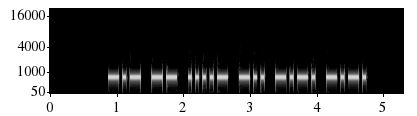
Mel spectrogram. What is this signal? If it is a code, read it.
Morse code, heard as a keyed tone, about 22 wpm, 700 Hz. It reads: KM4DCC
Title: USA Call Signs - 6 Characters - Repeated 3x - 22wpm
